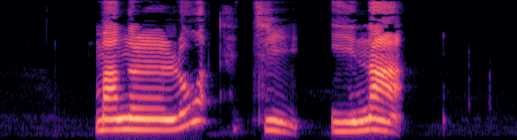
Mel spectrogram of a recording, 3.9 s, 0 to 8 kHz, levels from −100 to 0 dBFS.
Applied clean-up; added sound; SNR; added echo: none; none; none; none.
